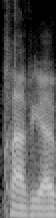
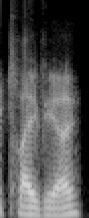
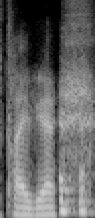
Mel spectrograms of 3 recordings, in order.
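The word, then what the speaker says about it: Klaviyo: on to clavio um not clavio by the way clavio um there you go that's another St story for another day um how to choose a choose a brand name that no one can pronounce but it is clavio um and that was an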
